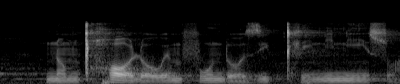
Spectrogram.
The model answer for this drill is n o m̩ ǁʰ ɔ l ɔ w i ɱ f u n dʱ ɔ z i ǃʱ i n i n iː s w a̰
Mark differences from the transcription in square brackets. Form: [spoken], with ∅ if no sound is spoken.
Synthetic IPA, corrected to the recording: n o m̩ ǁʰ ɔ l ɔ w [e] ɱ f u n dʱ ɔ z i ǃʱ i n i n iː s w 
